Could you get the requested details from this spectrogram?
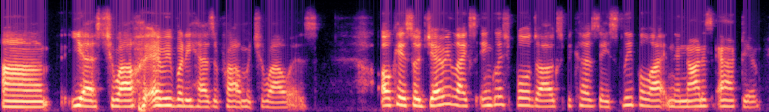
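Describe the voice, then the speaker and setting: A woman hosting a home livestream as she colors. She chats with viewers and answers them by name, and now and then she drops to a soft whisper. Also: fairly low pitch, steady tone, normal speed, no room sound, highs cut off. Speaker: livestream host. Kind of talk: casual chat while coloring, reading viewer comments. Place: at home, indoors.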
